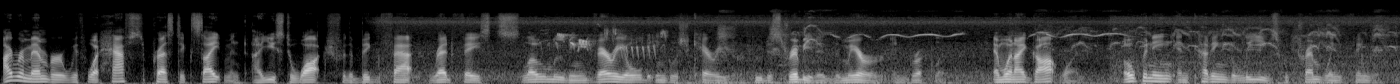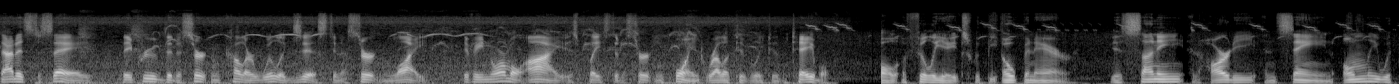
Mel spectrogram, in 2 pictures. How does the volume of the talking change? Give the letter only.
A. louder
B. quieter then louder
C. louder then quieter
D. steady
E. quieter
D.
